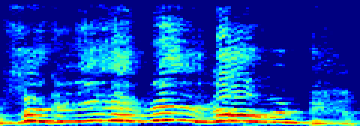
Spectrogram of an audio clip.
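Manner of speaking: high slow screeching yell; yelling at security, high and slow; shrill comic yell. Retold or imitated. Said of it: "I was like".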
